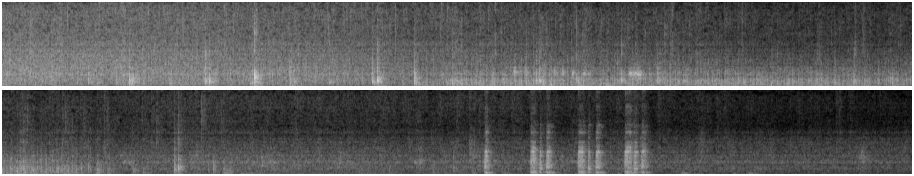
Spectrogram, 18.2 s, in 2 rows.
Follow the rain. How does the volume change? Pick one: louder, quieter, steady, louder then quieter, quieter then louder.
quieter.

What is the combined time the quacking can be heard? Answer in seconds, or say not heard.
3 s.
